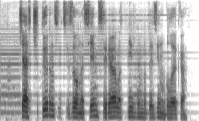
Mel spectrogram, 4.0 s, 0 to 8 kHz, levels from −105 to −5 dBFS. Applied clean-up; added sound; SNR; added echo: neural mask model RNNoise.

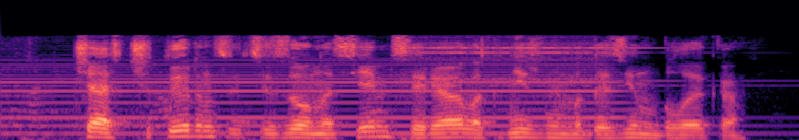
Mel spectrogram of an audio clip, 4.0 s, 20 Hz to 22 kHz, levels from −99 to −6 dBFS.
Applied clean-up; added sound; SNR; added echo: none; Bowed string instrument + Telephone; 12 dB; none.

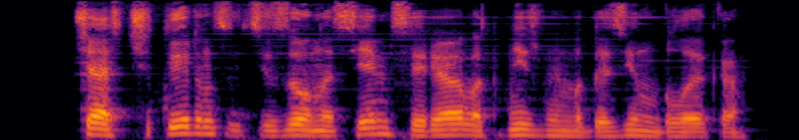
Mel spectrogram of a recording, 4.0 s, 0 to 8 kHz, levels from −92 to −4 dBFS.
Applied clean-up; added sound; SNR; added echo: neural mask model DeepFilterNet 3.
